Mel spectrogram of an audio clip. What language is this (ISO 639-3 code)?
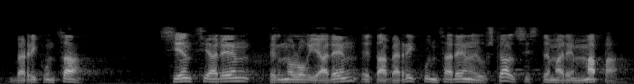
eus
